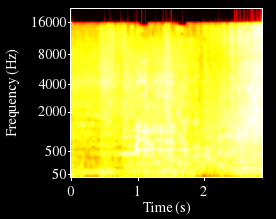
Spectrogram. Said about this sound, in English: Rat and Mole look on with frightened expressions as Toad goes faster and faster, round and round in a circle. He slaloms across the grass and shifts the car up into a higher gear.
